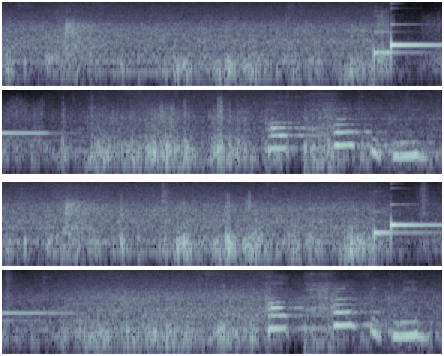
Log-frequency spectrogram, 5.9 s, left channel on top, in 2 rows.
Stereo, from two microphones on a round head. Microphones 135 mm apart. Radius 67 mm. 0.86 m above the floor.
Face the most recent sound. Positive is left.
turn(degrees=-55)  # may be behind; listen again after turning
